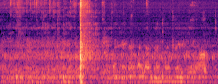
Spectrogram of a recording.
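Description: Baseball bat striking a ball once about a second and a half in: a single sharp crack with a short ring, over faint outdoor ballfield background.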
